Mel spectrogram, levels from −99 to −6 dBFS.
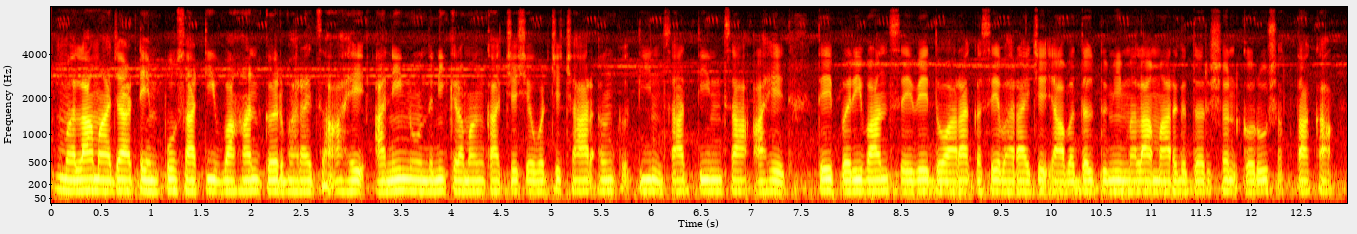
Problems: constant background noise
